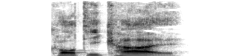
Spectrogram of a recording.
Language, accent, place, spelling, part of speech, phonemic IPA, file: German, Germany, Berlin, kortikal, adjective, /kɔʁtiˈkaːl/, De-kortikal.ogg
- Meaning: cortical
